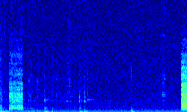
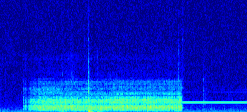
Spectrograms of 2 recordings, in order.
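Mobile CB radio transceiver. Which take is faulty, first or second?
second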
